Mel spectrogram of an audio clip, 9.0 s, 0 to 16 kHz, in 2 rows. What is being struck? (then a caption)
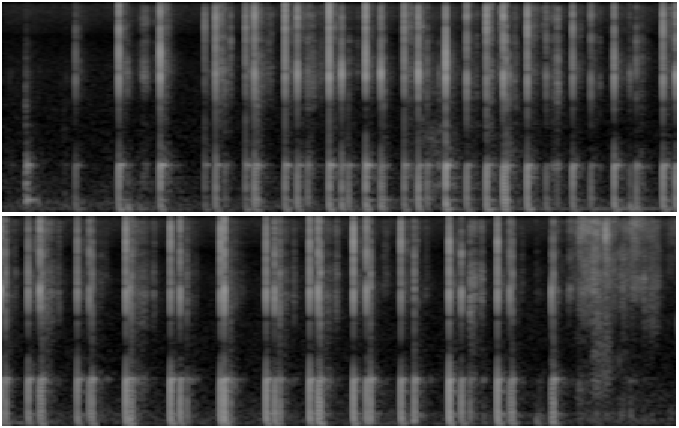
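Vinyl toy figure, cape collar. Fingers tap on the collar of the cape of a vinyl Funko Pop collectible figure of a Marvel character. About four dozen quick, dry, hollow-sounding taps come in a steady, rapid run, each with a bright click and a faint tone near 820 Hz that dies away almost instantly. The clip ends with a softer, brushing patch of sound.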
